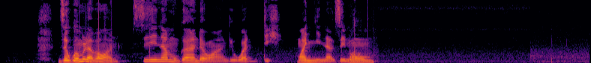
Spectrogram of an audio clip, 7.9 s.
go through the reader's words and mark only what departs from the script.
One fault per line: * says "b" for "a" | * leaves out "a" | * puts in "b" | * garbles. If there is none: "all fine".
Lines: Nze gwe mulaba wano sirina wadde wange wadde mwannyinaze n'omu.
* says "muganda" for "wadde"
